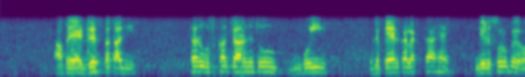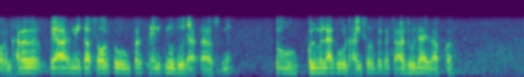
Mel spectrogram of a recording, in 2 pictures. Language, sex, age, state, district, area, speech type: Hindi, male, 18-30, Madhya Pradesh, Narsinghpur, rural, conversation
